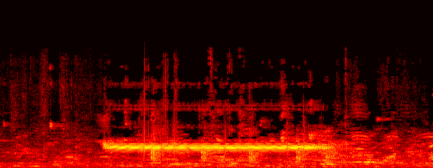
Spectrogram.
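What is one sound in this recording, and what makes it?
A referee's whistle blows in a long shrill blast.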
